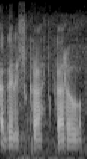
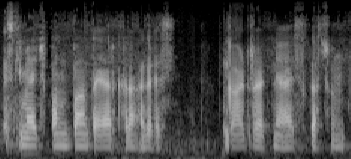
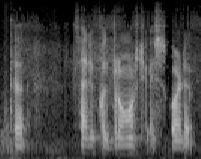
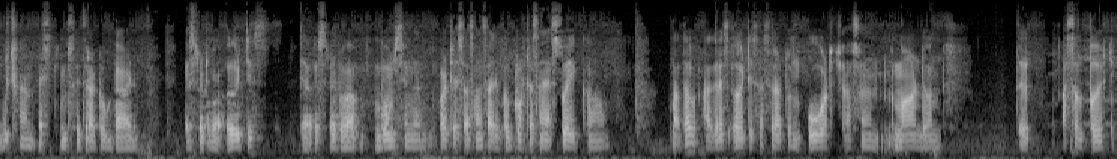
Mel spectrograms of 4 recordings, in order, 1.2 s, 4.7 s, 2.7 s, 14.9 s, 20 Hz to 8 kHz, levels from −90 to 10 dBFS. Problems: background sounds at intervals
